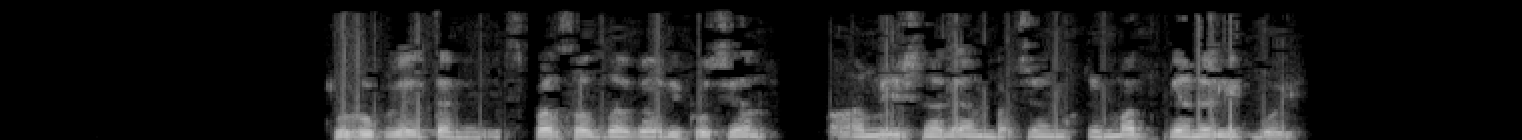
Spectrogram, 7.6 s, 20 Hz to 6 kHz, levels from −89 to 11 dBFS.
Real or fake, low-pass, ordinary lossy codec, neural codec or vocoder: fake; 5.4 kHz; MP3, 24 kbps; codec, 16 kHz, 16 kbps, FreqCodec, larger model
